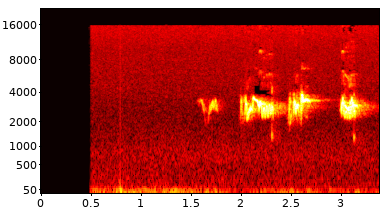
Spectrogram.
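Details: Western Tanager (Piranga ludoviciana) sings three or four short, hoarse, burry phrases in quick succession, robin-like but rougher, over a low, steady background hiss.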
